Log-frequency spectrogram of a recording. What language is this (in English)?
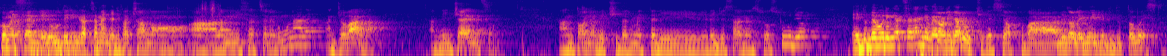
Italian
